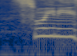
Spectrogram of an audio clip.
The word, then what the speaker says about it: Swinney: Sweeney spelled like Swinney.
